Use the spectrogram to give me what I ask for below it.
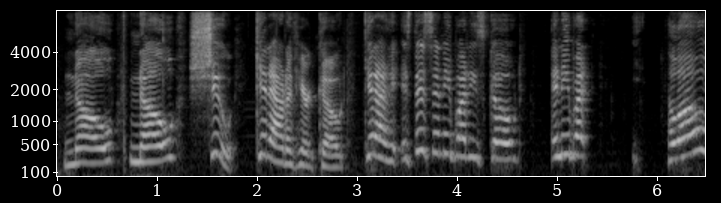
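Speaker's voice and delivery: high, loud shooing-away shout; alarmed shouting. Acted. Shopkeeper chasing a goat from the stand, alarmed shouting. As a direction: call out loudly for the animal's owner.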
